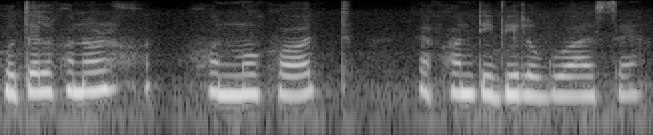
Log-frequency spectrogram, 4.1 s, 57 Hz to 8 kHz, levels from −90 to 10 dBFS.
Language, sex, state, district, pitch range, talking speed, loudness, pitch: Assamese, female, Assam, Kamrup Metropolitan, 250-275 Hz, 105 wpm, -13 LUFS, 260 Hz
